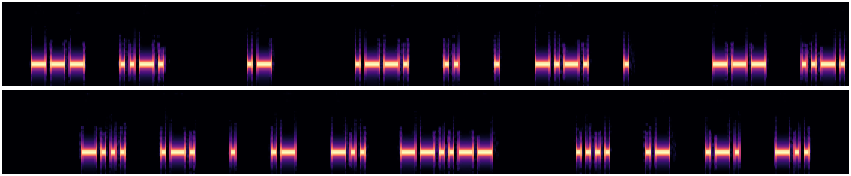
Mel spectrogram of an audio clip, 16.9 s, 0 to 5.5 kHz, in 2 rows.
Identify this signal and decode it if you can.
Morse code, heard as a keyed tone, about 25 wpm, spaced as for 16 wpm, 700 Hz. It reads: OF A PIECE OF BREAD, HARD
